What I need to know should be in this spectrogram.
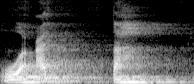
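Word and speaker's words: وعدته: Ada waad tulisannya waad. Tah tulisannya, tapi bacanya waattah innaka la tukhliful miad.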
